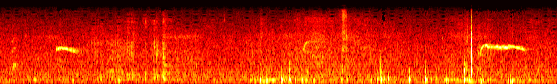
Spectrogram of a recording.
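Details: Week-old kittens of Layla, a snowshoe Siamese cat, squirming indoors; a few thin, high, drawn-out mews, one early and a longer level cry near the end, amid rustling and small bumps.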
